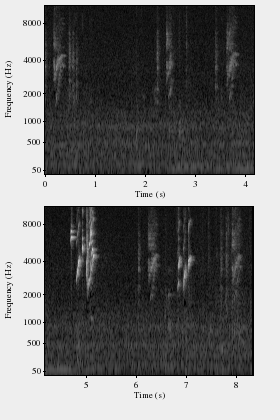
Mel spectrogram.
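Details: European goldfinch singing alone: brief twittering chirps at irregular intervals, with a louder tinkling burst mid-way and another pair of bright notes later.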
